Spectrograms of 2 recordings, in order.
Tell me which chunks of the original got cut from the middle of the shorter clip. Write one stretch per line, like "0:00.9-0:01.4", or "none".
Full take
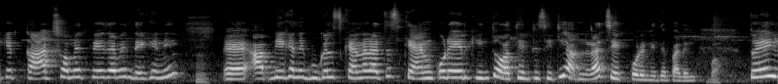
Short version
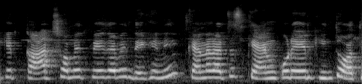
0:01.8-0:03.4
